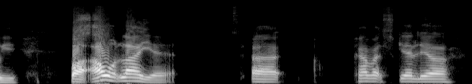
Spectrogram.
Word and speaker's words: Kvaratskhelia: Kvaratskhelia, no? – That's how you say it.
